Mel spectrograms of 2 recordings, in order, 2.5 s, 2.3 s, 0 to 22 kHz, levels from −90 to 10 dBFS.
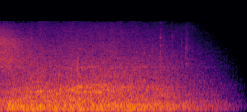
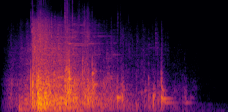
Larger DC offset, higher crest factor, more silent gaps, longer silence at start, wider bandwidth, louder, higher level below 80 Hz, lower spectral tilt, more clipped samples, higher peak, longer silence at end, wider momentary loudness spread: neither; about the same, 16 dB vs 20 dB; neither; about the same, 0 s vs 0.1 s; second, 11 kHz vs over 20 kHz; second, -22 LUFS vs -19 LUFS; first, -32 dBFS vs -42 dBFS; about the same, -6.5 dB/octave vs -5.5 dB/octave; neither; second, -6 dBFS vs -2 dBFS; second, 0.2 s vs 0.55 s; second, 15 LU vs 18 LU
